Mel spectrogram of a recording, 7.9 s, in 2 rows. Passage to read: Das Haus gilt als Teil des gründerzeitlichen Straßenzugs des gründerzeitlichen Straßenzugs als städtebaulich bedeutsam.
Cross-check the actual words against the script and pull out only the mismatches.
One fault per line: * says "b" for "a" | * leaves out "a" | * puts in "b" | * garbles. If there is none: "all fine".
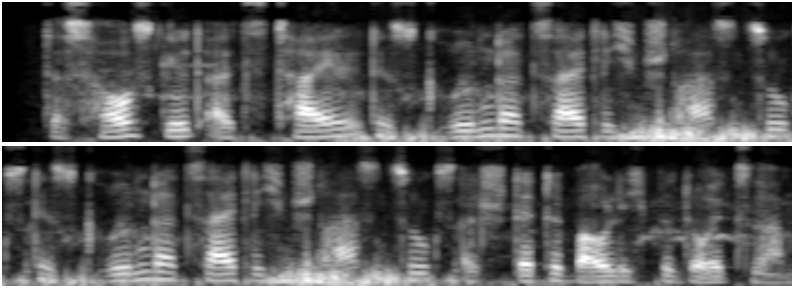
all fine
